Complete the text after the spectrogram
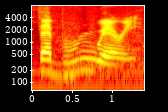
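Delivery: February slow with long BROO; correct February. Shown as a demonstration. Host correcting, slow Feb-BROO-ery for February. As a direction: stretch the R syllable of February. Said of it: "but it is".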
